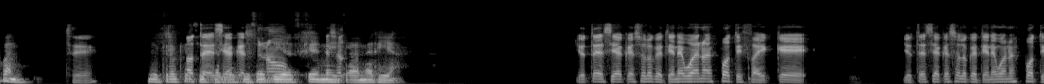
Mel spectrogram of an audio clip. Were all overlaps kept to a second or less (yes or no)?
no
